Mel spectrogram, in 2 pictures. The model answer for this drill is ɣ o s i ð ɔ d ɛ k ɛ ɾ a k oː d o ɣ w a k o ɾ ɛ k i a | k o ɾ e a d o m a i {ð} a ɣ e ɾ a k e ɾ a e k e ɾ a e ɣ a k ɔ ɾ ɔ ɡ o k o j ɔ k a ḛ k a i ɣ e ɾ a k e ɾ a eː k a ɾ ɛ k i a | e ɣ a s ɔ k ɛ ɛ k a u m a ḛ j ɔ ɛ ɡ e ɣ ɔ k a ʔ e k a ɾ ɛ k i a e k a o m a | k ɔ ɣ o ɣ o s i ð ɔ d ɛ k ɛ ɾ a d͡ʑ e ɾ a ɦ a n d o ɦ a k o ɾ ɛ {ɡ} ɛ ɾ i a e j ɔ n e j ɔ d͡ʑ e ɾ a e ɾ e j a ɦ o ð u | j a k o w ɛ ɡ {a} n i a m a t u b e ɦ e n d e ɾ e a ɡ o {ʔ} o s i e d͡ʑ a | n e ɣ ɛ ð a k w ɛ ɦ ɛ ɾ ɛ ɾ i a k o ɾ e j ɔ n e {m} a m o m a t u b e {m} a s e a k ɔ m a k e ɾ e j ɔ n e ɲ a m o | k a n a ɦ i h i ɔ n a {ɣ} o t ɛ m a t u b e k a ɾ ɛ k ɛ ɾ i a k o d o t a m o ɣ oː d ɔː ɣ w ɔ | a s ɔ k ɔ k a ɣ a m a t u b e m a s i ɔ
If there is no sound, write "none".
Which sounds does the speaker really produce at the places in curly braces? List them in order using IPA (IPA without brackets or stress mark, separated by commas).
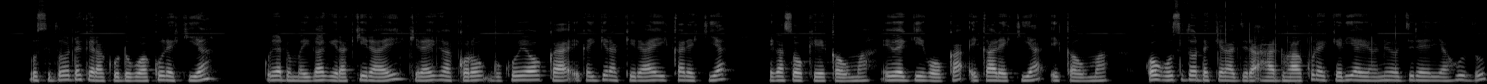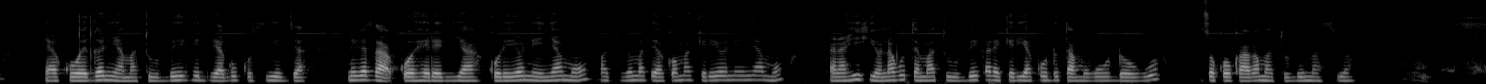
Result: ɣ, k, a, k, ɲ, m, ɣ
